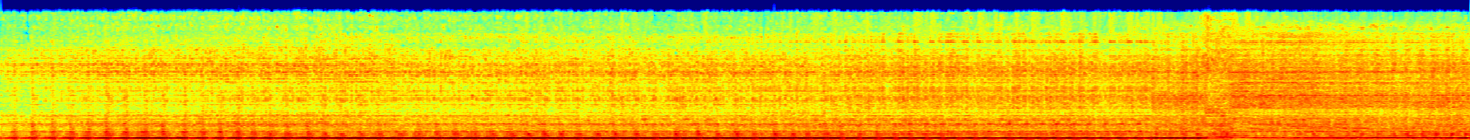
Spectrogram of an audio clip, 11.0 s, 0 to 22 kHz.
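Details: 1977 Kawasaki KE100 two-stroke enduro after carb float height change, running without air filter: steady even idle with crisp regular firing, no top-end knock, bottom end sounds healthy.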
